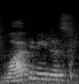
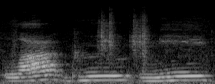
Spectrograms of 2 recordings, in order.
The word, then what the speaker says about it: Lagunitas: You put more goo in it.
